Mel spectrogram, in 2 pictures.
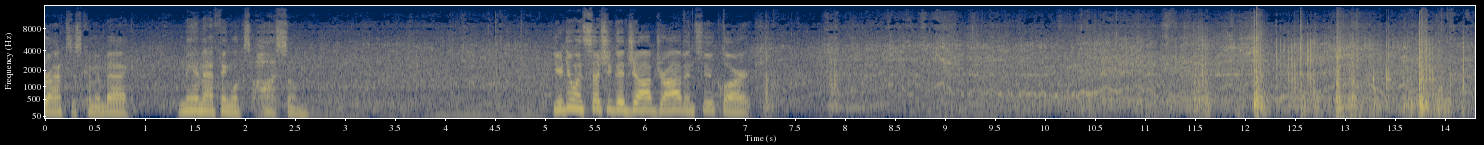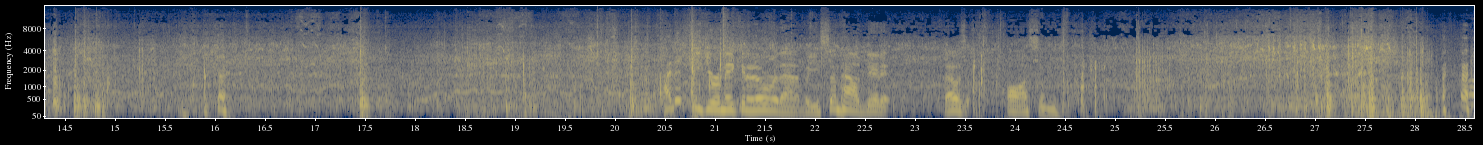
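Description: A toy truck's small electric motor whirs.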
